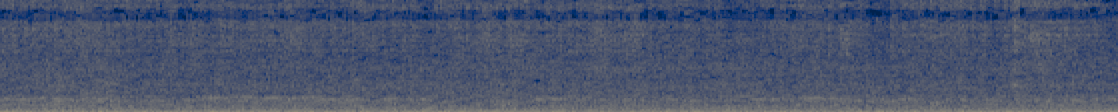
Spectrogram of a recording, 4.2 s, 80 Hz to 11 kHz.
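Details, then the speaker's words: MC8 bus repowered with Detroit 8V71TA diesel, cruising on interstate at 55 mph during 80-mile test drive after air compressor replacement: deep, even low rumble, no knocks or whine; engine barely audible from driver seat, running smoothly. "running real good can't even hear the engine up here he just followed me and his guard he said he could definitely hear behind me yeah now she's doing real good"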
